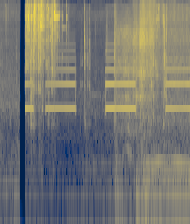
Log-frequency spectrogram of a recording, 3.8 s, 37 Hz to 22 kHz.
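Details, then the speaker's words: Jeep Cherokee XJ 4.0L that wouldn't start, now with new battery reading 12.30 V: a few dash chimes, short crank, engine catches at once and settles into steady even idle; strong start before alternator check. "I got a strong start [Music] with that alternator soon"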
